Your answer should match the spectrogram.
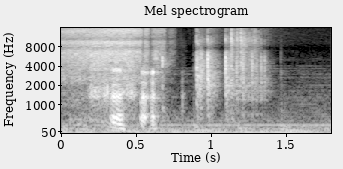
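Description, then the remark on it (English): A quick clatter of a player's lucky dice tumbling across a hard tabletop during a tabletop game's investigation check, a few sharp ticks followed by a short rattling roll that fades out, landing on a 3. It is fairly crisp, with no talking. “All right, my lucky dice that I just said never fails me that gave me a 3.”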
